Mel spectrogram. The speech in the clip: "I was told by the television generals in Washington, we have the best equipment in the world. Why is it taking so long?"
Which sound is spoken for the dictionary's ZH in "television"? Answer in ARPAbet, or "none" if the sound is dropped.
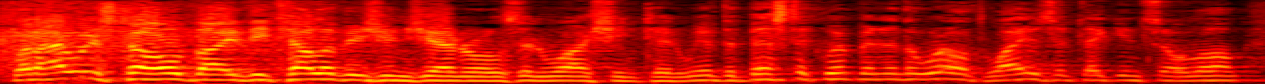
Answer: ZH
